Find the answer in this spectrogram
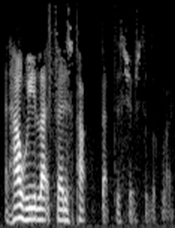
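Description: A man's voice: mid-range voice, fast talker, no echo, lo-fi sound. A man from Malaysia preaching a sermon, reading scripture with rising emphasis and then talking plainly with small restarts.

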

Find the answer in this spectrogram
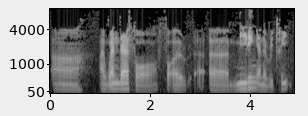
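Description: A man's voice: medium pitch, steady tone, slow, dull audio. A man from Malaysia preaching a sermon, reading scripture with rising emphasis and then talking plainly with small restarts.

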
